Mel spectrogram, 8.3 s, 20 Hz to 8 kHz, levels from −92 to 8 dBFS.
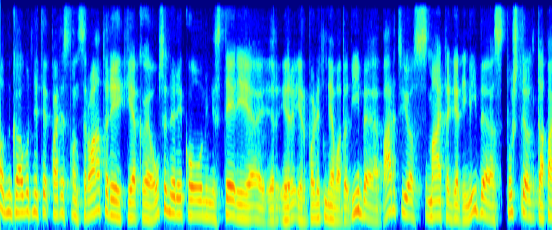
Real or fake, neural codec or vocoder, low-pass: fake; codec, 16 kHz, 0.8 kbps, ZipCodec; 7.2 kHz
